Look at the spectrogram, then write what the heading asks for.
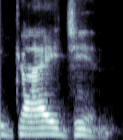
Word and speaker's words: Guy-Gin: And you were gonna be Guy-Jin. Mm-hmm. Love that. I just wanted to make this a little more phonetically easier to pronounce until Lago on Chat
